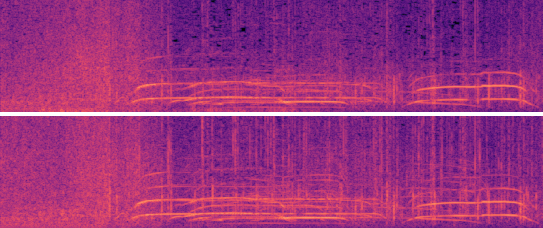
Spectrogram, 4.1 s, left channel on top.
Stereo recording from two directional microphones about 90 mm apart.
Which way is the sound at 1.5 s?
25° right (ahead or behind).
